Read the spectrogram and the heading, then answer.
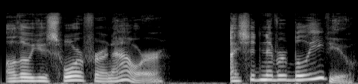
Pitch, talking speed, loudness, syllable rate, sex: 160 Hz, 185 wpm, -16 LUFS, 5.5 syllables/s, male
